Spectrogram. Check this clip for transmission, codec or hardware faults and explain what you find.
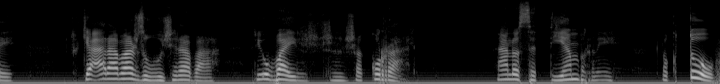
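There's one fault here, and it runs the whole length of the speech: mains hum. A steady 60 Hz tone sits under everything, fairly prominent at roughly 15 dB below the speech. That points to a ground loop or nearby transformer bleeding the power line into the signal path.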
